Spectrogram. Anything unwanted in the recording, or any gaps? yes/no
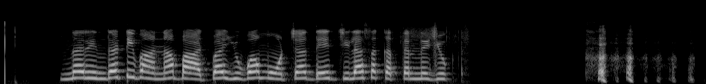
yes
